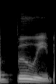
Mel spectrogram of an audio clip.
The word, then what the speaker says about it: Bowie: And that was when I learned that you were not pronounced the Bowie Baysox, that you're the Bowie Baysox. I mean, part of what you were doing, of course, was playing on the fact that I'm sure many people pronounce it Bowie, and you know, it's actually Bowie.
